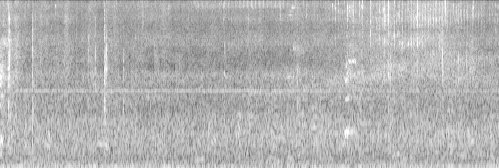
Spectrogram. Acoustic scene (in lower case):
park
